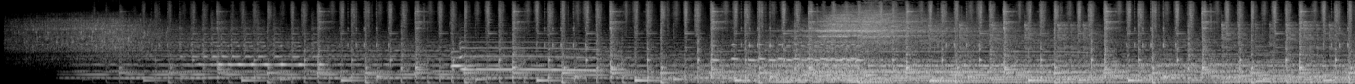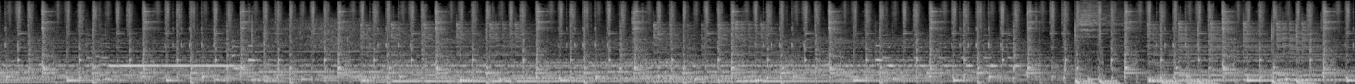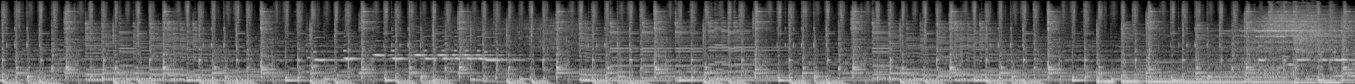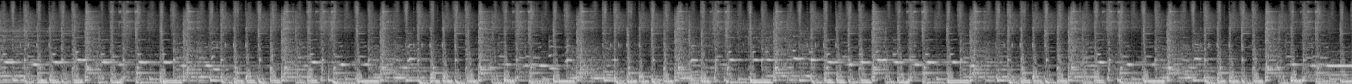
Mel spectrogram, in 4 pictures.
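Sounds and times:
jungle salsa music: 0.7s - 54.1s.

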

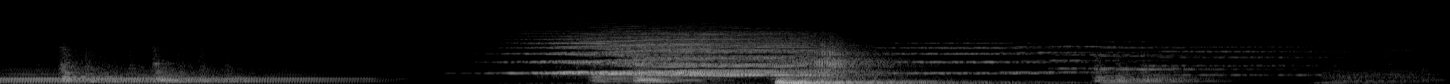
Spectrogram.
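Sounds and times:
suspense music: 0.0s - 3.6s, 4.9s - 12.6s.

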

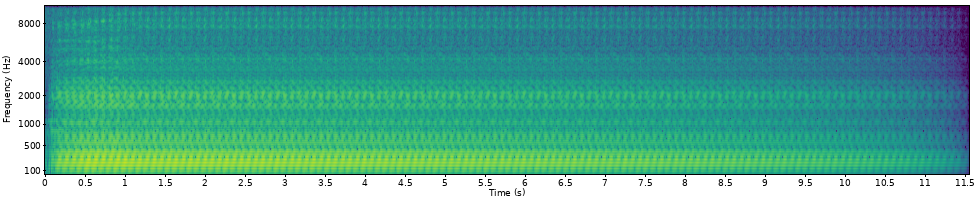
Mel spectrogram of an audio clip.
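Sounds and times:
cello C sharp note: 0.0s - 11.5s.

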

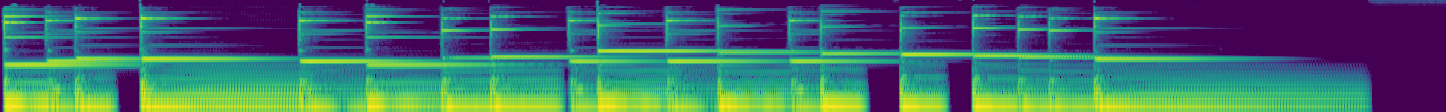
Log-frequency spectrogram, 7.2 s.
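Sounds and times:
triumphant jingle: 0.0s - 6.5s.

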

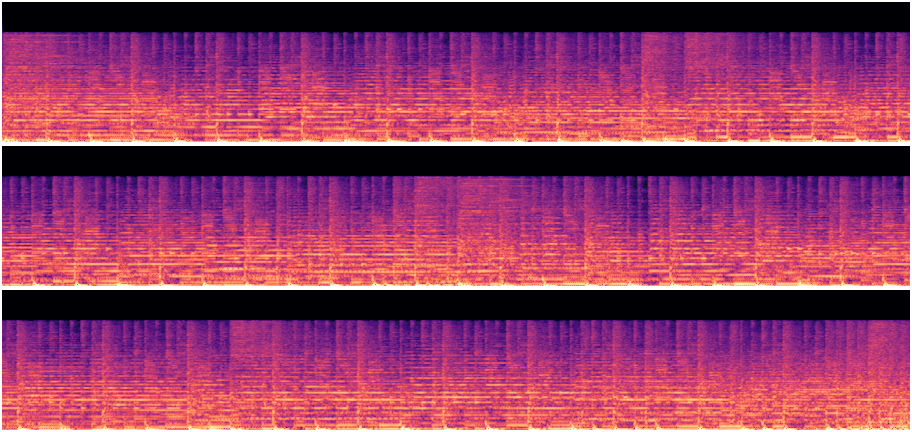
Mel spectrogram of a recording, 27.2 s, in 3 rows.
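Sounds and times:
industrial music: 0.0s - 27.2s.

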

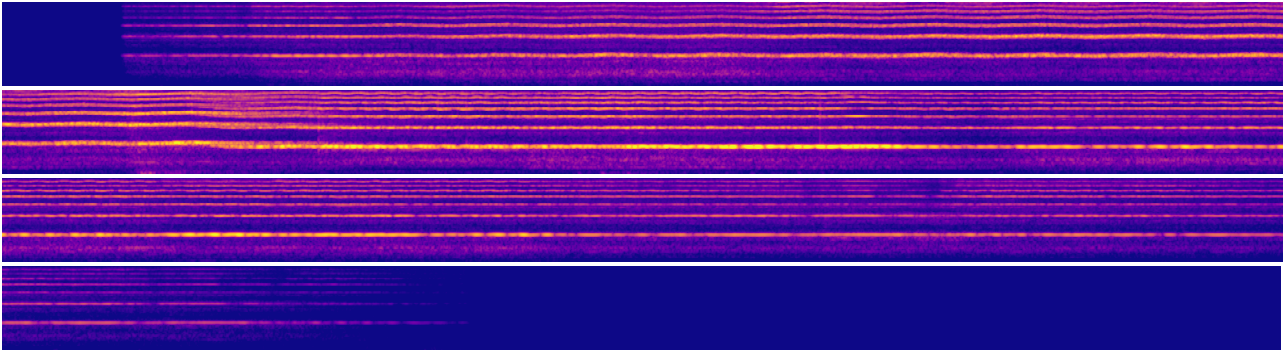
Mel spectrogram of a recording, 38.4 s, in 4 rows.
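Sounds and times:
violin: 0.9s - 31.3s.

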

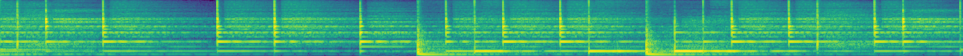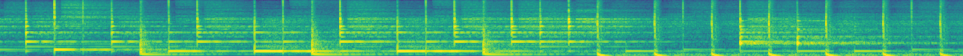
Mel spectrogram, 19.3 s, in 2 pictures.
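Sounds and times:
drums: 4.2s - 5.1s, 5.8s - 8.2s, 9.8s - 19.2s.

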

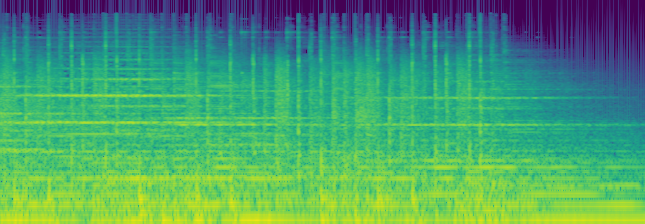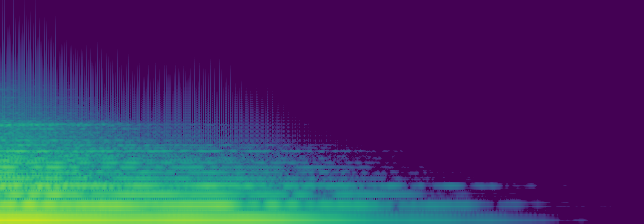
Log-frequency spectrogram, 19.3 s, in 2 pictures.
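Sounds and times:
forest music: 0.0s - 12.3s.

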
